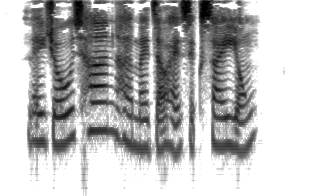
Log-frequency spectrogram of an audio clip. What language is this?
Cantonese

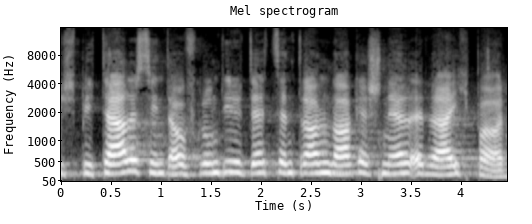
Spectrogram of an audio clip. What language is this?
Swiss German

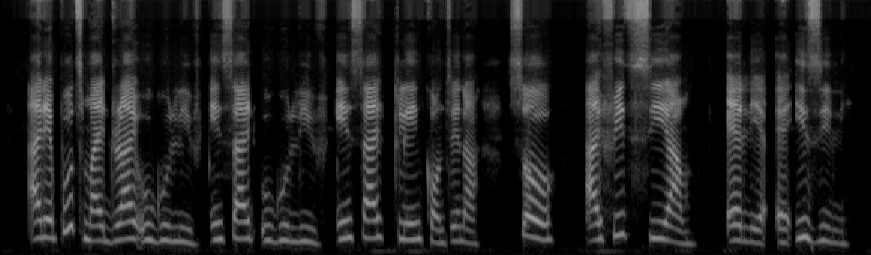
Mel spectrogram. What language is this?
Nigerian Pidgin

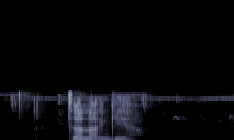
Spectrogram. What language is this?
Santali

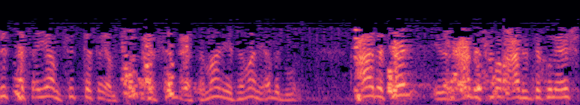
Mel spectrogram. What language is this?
Arabic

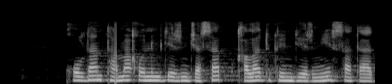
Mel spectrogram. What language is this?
Kazakh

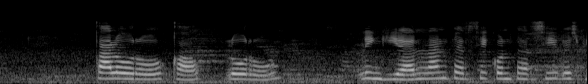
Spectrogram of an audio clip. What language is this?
Javanese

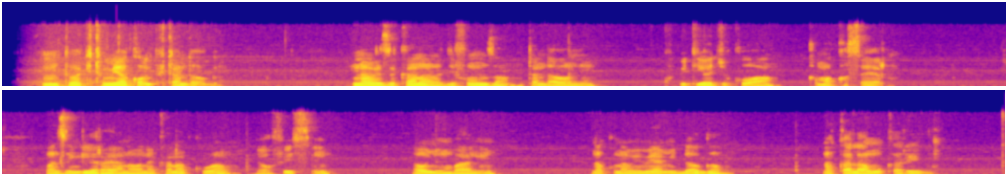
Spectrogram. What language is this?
Swahili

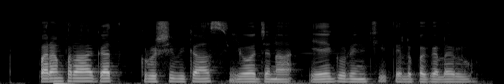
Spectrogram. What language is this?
Telugu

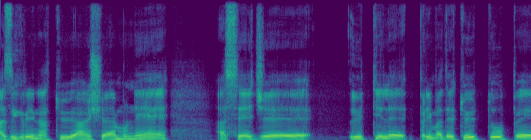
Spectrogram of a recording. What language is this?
Ligurian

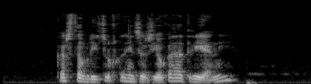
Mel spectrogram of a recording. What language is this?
Catalan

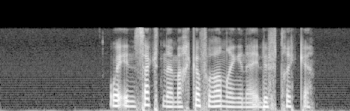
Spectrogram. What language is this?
Norwegian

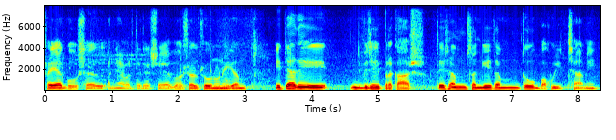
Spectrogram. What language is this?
Sanskrit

